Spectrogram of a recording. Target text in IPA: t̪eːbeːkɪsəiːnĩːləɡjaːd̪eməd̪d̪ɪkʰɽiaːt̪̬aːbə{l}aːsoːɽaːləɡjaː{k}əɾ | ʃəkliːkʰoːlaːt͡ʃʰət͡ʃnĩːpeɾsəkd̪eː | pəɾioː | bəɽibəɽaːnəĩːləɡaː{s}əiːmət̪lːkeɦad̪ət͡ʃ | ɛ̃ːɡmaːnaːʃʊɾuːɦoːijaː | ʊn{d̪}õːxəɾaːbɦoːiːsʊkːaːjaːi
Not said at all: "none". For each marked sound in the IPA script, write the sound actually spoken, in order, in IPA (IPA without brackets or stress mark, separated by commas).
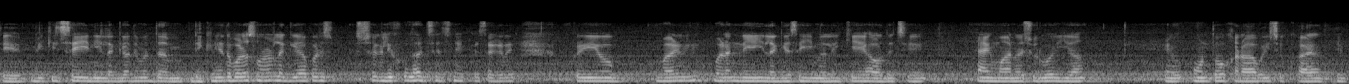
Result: ɽ, p, s, t̪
